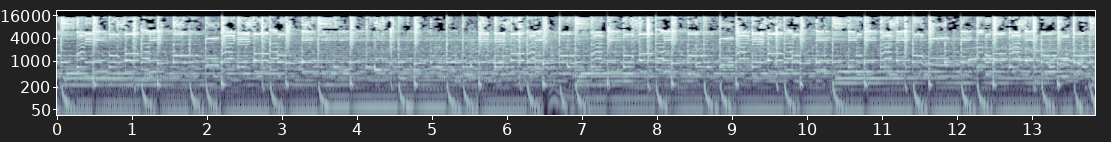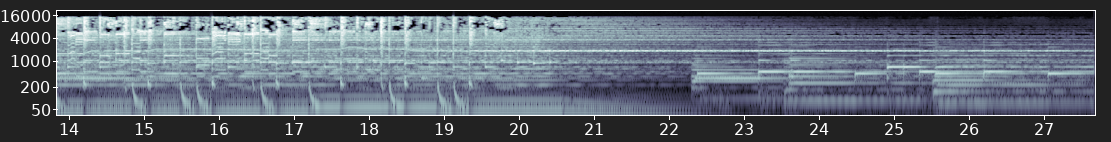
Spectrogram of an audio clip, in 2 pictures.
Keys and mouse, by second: 0.0 ctrl+Tab, 0.3 click, 0.7 middle click, 1.5 middle click, 2.4 ctrl+e, 4.1 ctrl+Tab, 4.5 ctrl+l, 5.0 ctrl+Tab, 5.3 click, 5.5 ctrl+l, 5.7 click, 6.1 a, 6.3-6.8 drag, 6.5 ctrl+l, 6.8 ctrl+l, 7.9 click, 8.1 ctrl+l, 8.3 ctrl+l, 9.1 ctrl+KP_Add, 9.7 u, 11.5 g, 11.7 a, 12.1 ctrl+l, 12.3 r, 13.3-14.7 drag, 14.7 ctrl+KP_Add, 16.6 b, 17.1 b, 17.8-20.1 drag, 20.1 middle click, 20.2 click, 20.7 u, 21.1 r, 21.9 g, 22.3 click, 23.0 ctrl+KP_Add, 23.5 u, 24.0-24.4 drag, 24.1 g, 24.4 r, 24.9-25.6 drag, 25.8-26.1 drag, 26.2 ctrl+l, 26.3 r, 26.7-27.5 drag, 27.5 ctrl+l.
